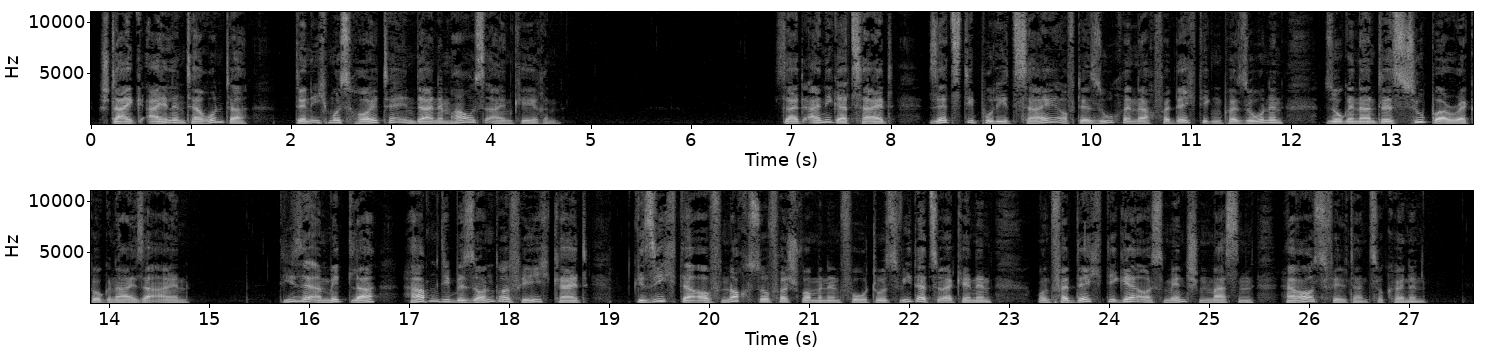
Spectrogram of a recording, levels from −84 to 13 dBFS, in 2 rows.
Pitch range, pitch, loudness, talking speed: 115-160 Hz, 135 Hz, -18 LUFS, 100 wpm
